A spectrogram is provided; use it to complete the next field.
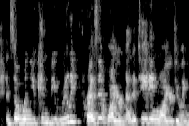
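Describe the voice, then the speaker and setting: A woman speaks with an American accent and ordinary pitch variation. Noticeable background noise can be heard. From US West Coast, Orange County, California. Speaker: author. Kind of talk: panel interview.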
